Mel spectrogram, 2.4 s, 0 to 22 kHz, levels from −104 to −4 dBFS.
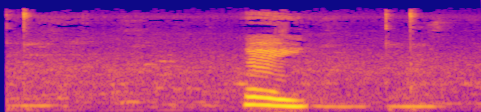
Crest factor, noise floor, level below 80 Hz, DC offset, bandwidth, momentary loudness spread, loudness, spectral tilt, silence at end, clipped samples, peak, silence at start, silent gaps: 18 dB; -37 dBFS; -60 dBFS; under 0.1%; 16 kHz; 24 LU; -15 LUFS; -4 dB/octave; 0.2 s; under 0.1%; 0 dBFS; 0.05 s; none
